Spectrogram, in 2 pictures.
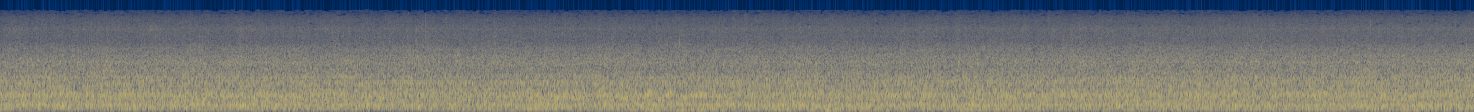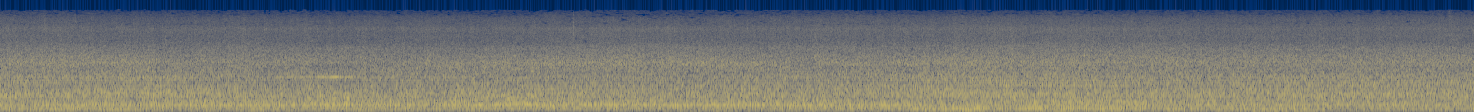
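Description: Heavy rain falling steadily in an even hiss, with water streaming off a roof edge. Motorbike engines rumble past about halfway through and again later on.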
